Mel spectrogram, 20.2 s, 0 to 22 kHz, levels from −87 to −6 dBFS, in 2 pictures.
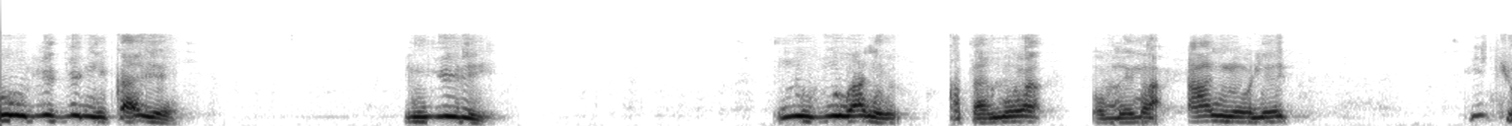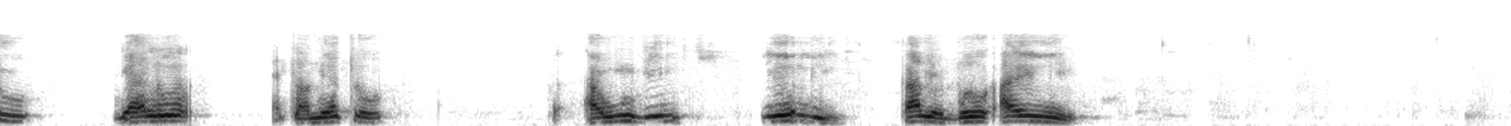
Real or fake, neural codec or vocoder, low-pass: fake; codec, 24 kHz, 1.5 kbps, HILCodec; 7.2 kHz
